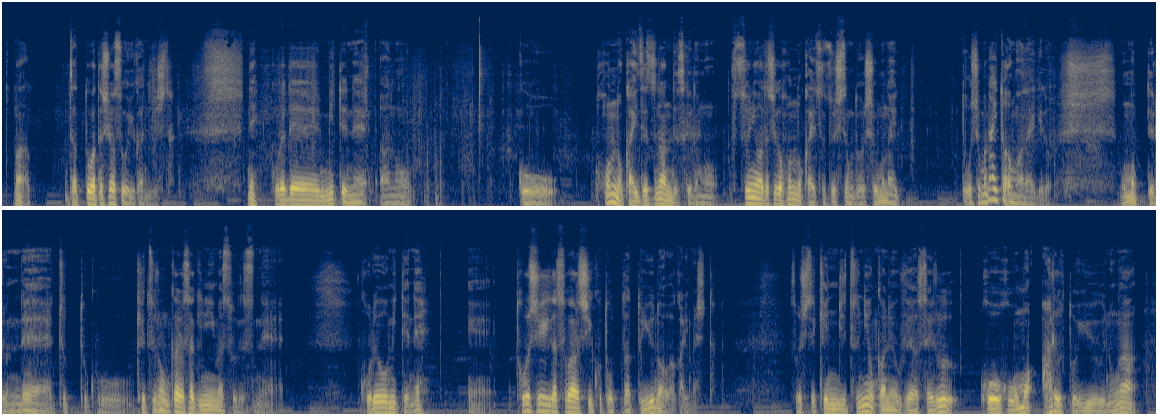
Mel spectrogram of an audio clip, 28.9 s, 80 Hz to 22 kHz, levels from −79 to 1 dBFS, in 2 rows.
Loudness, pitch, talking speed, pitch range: -22 LUFS, 95 Hz, 320 characters per minute, 75-110 Hz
